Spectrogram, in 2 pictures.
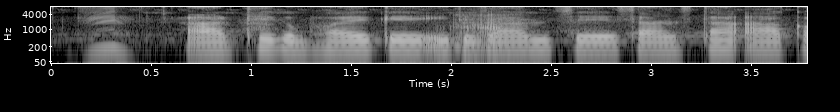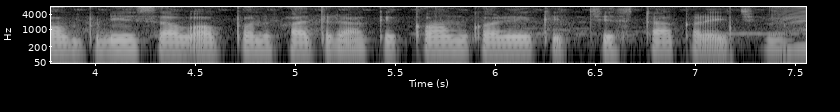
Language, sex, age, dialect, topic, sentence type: Magahi, female, 18-24, Western, banking, statement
